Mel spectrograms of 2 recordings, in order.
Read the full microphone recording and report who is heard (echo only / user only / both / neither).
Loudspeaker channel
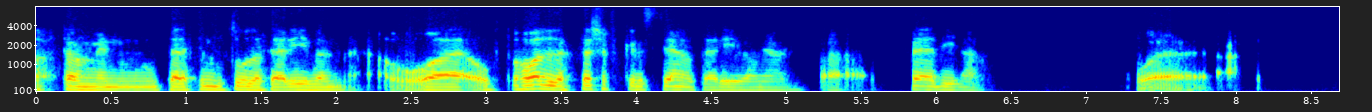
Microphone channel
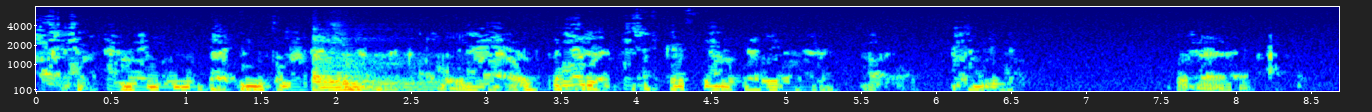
both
